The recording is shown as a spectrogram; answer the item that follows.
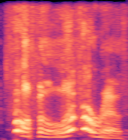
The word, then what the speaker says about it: fossiliferous: So, it should be said like this. Fosiferous. Absolutely. Absolutely. It has to be said like that. If it's not said like that, you're saying it wrong.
